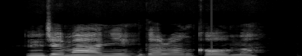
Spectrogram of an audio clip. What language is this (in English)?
Igbo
